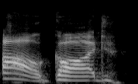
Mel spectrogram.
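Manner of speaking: awful, horrible put-on British accent. Imitating how an absent friend will react, in a horrible British accent. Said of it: "your British accent is horrible".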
